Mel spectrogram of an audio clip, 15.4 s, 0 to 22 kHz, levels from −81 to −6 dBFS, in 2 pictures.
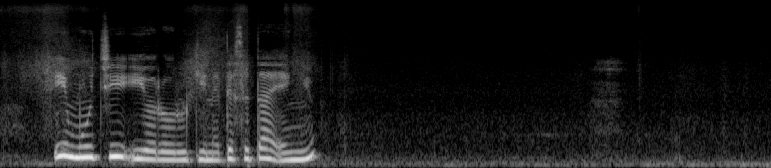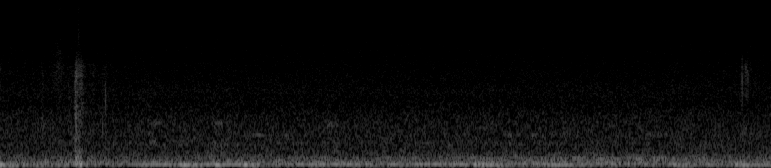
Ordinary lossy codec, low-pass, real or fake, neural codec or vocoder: none; none; real; none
